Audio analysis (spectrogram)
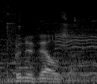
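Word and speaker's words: Bhunivelze: It will be called Benevelza. Benevelza. I need to like remember how to pronounce that every time. Benevelza. Benevelza. So it's like bun.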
